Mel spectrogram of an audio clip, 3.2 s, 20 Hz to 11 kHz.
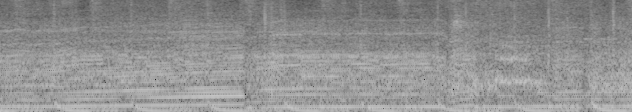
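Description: A Mazda RX7 drifts in Forza Horizon 6, its engine revving hard with repeated gear shifts and rhythmic rising and falling pitch while tires squeal continuously underneath.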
